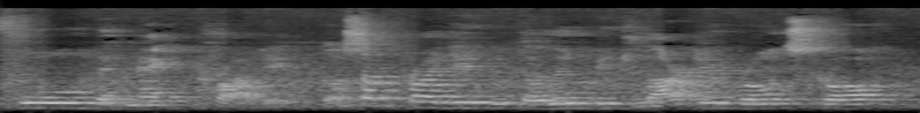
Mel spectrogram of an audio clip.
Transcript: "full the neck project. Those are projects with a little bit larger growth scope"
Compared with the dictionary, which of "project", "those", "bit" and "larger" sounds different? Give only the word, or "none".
those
